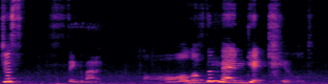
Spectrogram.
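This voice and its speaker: A woman's voice: sits high, sing-song, moderate pace, poor audio. A woman playing a defiant, sarcastic wife and radio actress in a stage comedy, arguing back. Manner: argumentative, sarcastic. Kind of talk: community theater stage comedy acting. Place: outdoor stage in a parking lot. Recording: live outdoor show, audience noise.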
